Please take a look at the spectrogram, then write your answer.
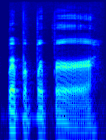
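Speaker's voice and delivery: low soft lip-brr noises; lip trill. Real, not acted. Player waiting on dialogue, soft lip trill. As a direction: idly trill the lips while thinking.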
